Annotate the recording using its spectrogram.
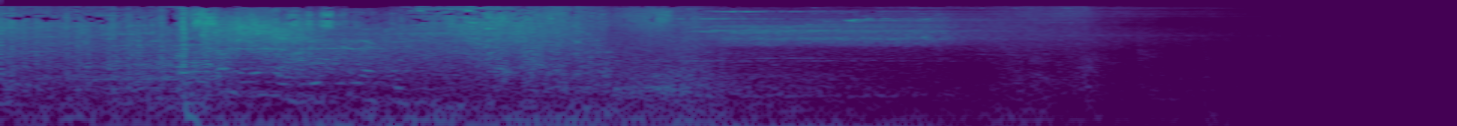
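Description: A large magical explosion booms and then fades away.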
